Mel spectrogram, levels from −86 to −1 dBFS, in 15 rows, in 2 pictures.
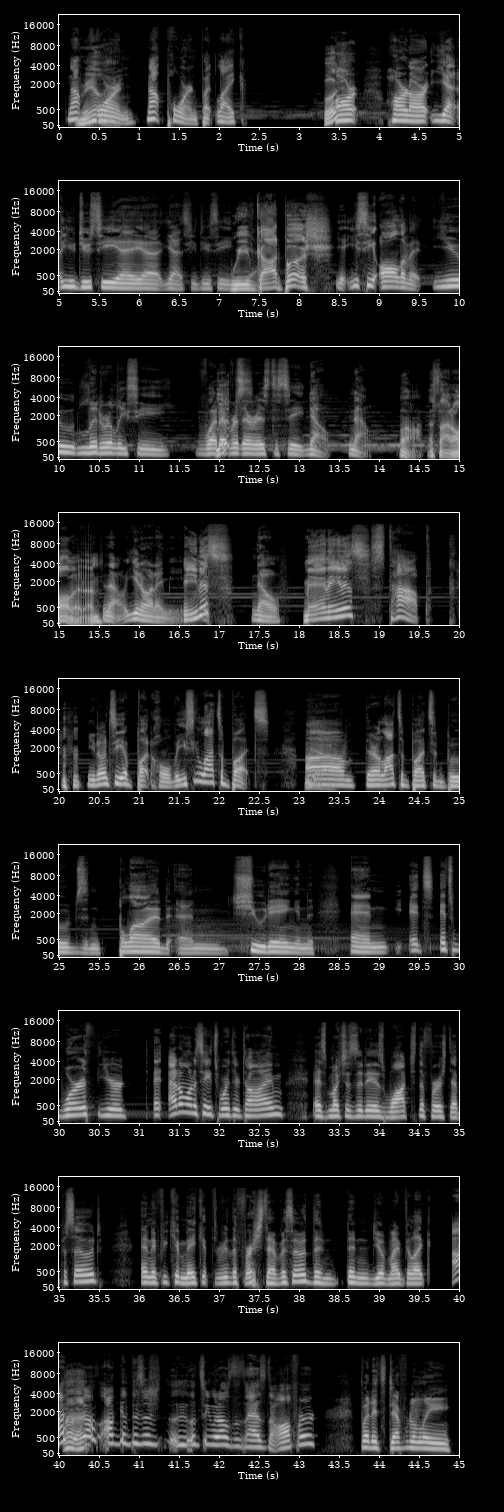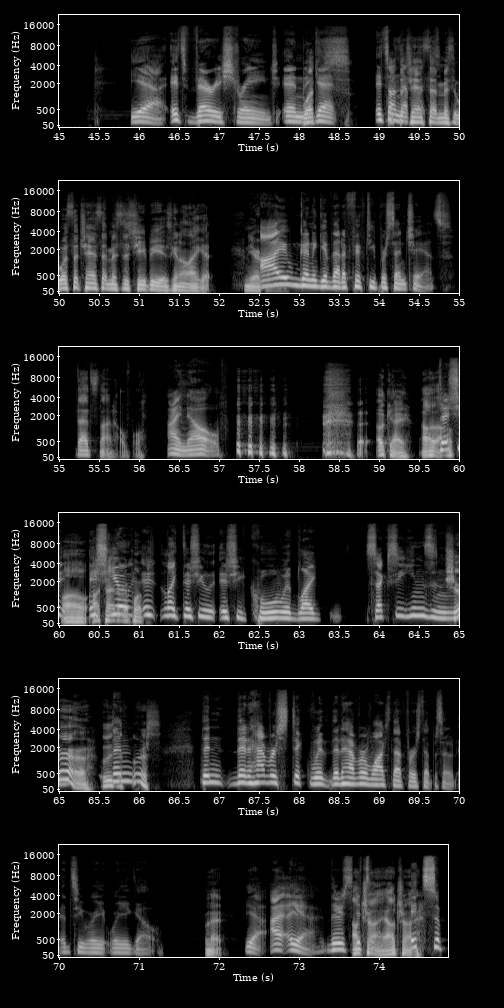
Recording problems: background music; faint; throughout; 30 dB below the speech

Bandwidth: 15 kHz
